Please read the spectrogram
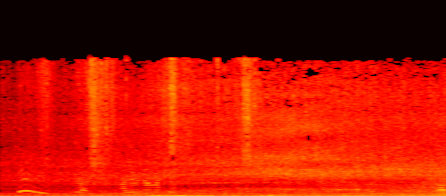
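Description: A road vehicle's engine rumbling as it passes, growing louder from about a second in. Brief voices sound over it near the start.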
